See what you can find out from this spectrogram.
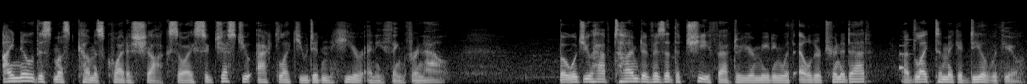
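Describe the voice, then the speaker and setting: An actor voicing a blunt young male warrior in a game, talking in a dry, flat, matter-of-fact way. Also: fairly low pitch, fairly quick, a little hiss or hum, close to an everyday voice. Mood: calm. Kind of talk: game voice acting.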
